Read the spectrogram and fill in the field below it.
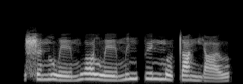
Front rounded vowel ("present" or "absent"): present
